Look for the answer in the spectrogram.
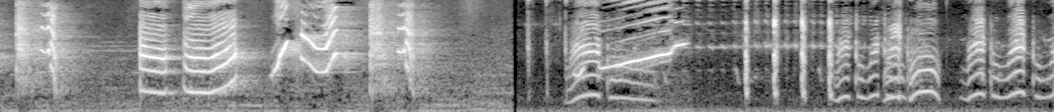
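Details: Parrot talking at home, begging for roti and calling 'mummy papa'; squeaky speech-like syllables swooping up and down in pitch, delivered in quick bursts with brief gaps between phrases.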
